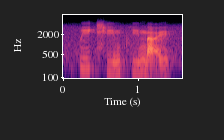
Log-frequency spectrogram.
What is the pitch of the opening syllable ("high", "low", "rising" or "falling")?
high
